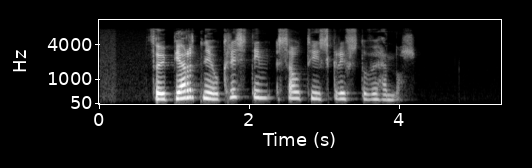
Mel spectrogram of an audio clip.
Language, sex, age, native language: Icelandic, female, 20-29, Icelandic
